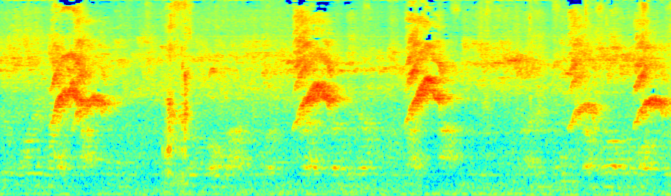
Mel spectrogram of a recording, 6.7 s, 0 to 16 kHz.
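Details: English bulldog puppies, 33 days old, a pure white male and a golden-and-white female, giving high, thin squealing whines in short arched bursts roughly once a second, with voices murmuring in the background.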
